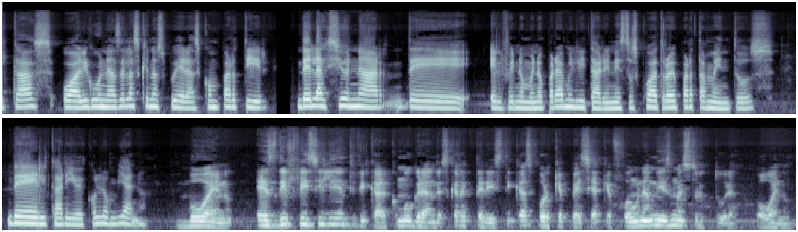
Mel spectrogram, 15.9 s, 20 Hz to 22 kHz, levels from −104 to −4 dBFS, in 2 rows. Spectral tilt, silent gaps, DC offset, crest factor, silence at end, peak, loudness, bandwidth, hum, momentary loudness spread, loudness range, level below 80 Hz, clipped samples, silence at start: -5.5 dB/octave; 2.74-2.88 s; under 0.1%; 14 dB; 0.05 s; -4 dBFS; -20 LUFS; 15.5 kHz; none; 11 LU; 4 LU; -58 dBFS; under 0.1%; 0 s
